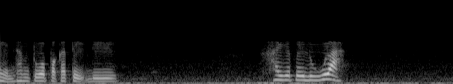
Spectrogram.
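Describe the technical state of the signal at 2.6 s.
At 2.6 s, as throughout, aliasing is present. Content above 3 kHz folds back as gritty, unrelated tones, roughly 30 dB down, consistent with unfiltered resampling to 6 kHz.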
